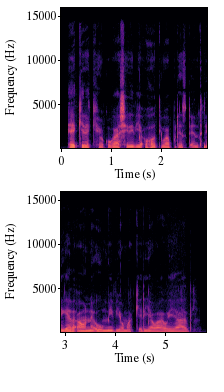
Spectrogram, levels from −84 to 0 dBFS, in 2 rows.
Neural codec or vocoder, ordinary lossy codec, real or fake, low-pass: none; none; real; 14.4 kHz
